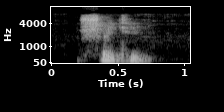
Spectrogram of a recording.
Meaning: 1. Shaking or trembling 2. Nervous, anxious 3. Full of shakes or cracks; cracked 4. Easily shaken; tottering; unsound 5. Wavering; undecided
- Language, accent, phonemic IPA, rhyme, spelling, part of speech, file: English, Southern England, /ˈʃeɪki/, -eɪki, shaky, adjective, LL-Q1860 (eng)-shaky.wav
